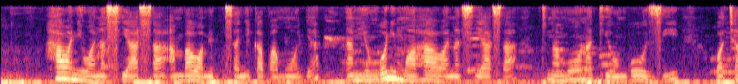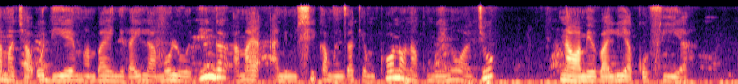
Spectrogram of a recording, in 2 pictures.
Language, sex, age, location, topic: Swahili, female, 18-24, Kisii, government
